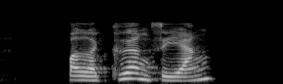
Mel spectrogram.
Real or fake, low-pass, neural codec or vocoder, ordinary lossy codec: real; 7.2 kHz; none; none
